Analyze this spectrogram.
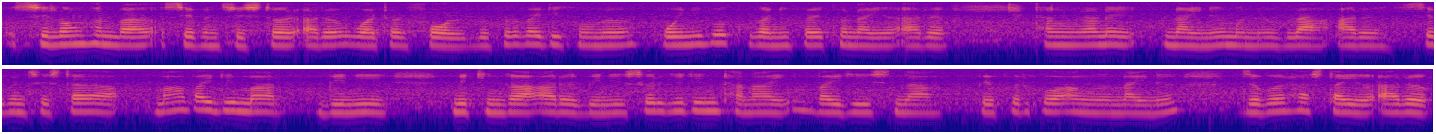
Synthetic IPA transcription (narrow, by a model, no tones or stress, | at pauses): silɔŋɦɯnbasebensistʰəɾa̰ɾɯwatʰəɾpʰɔlɾɯpʰɯɾbajdikʰɯwnɯ | ojnibɯkʰuɡanipʰajkʰɯnajɯʔaɾɯ | tʰaŋnanɯj | najnɯmɯnɯblaːɾɯsebensistʰaɾa | mabajdimat̚ | bini | mitʰiŋɡaːɾɯbinisɯɾɡidiŋtʰanajbajdisna | pepʰɯɾkʰɯaŋɯnajnɯ | zɯbɯɾɦastʰajɯʔaɾɯ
